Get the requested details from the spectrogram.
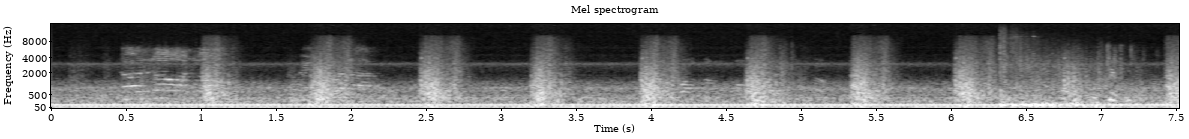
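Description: Footsteps thud steadily over grass.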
